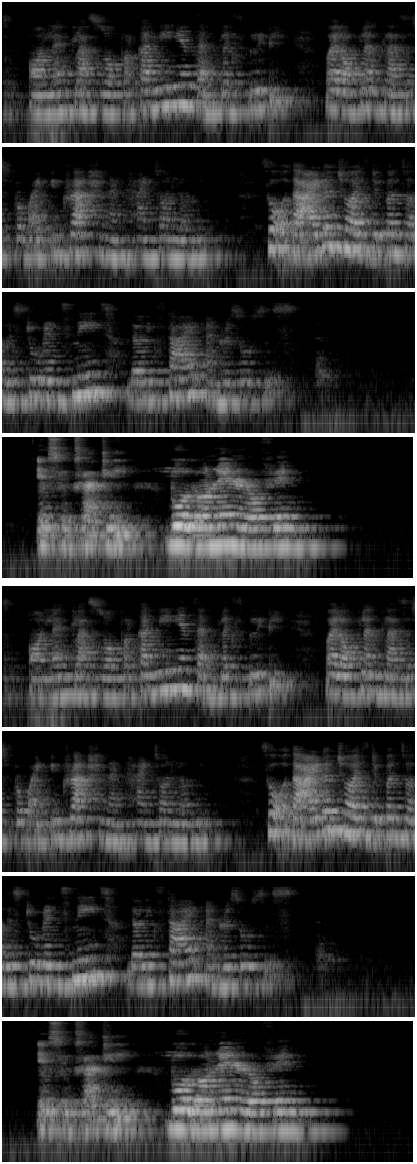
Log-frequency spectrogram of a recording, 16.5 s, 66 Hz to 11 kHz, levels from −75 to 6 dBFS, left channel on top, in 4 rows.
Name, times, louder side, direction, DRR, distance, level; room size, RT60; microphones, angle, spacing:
voice 1, 0.0-6.2 6.7-11.2, equal, 20° right, -1 dB, 0.5 m, -33 dB
voice 2, 12.7-13.6 14.0-15.4, left 3 dB, 65° left, -3 dB, 1.0 m, -24 dB
3.8 x 2.5 x 2.8 m, 0.75 s
head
